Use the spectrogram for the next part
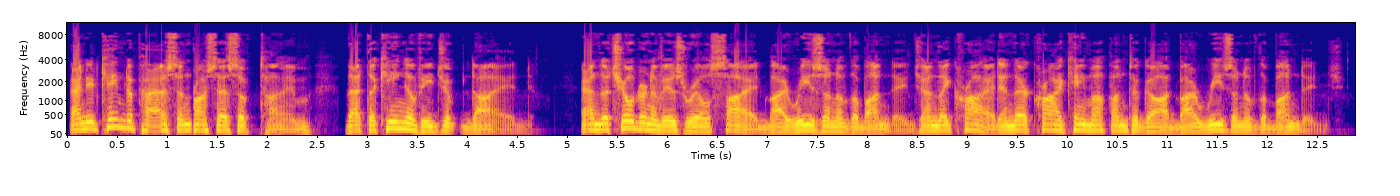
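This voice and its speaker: A man with a low, deep voice reads scripture as an audiobook narrator. His delivery is solemn and measured, with wide rises and falls in pitch. The sound is dry, with no room echo. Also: sing-song. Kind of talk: non-dramatized scripture reading, scripted narration.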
